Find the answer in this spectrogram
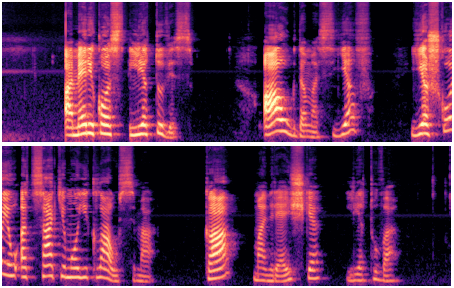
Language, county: Lithuanian, Utena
